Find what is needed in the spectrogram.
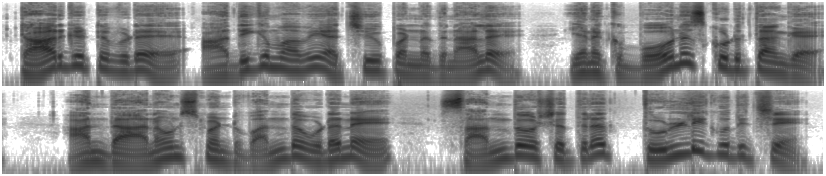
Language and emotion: Tamil, happy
